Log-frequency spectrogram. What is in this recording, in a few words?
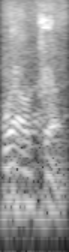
"welcome", announcer; Voice; introductions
